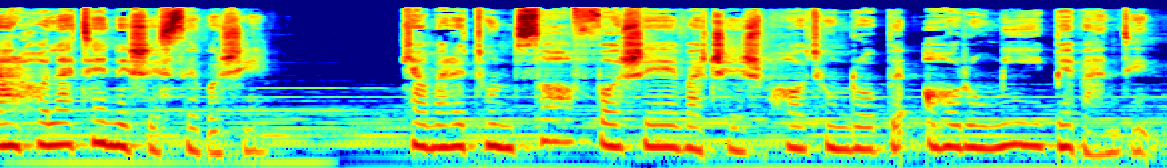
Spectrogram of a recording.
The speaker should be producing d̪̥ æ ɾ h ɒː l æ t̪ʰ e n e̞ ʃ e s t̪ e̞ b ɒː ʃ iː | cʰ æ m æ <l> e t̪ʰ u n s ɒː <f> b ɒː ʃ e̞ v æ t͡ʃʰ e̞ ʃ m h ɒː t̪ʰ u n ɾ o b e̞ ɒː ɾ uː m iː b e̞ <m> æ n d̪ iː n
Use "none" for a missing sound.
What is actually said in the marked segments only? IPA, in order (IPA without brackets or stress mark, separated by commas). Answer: ɾ, f, b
